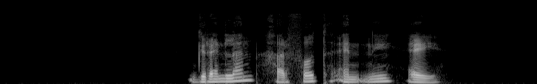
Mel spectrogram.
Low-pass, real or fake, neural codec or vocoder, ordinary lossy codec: 14.4 kHz; real; none; MP3, 48 kbps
